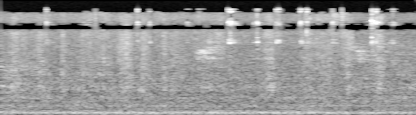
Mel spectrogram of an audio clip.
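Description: Oiled paratha sizzling faintly on a hot tawa, with scattered small crackles of the oil over a steady low hum.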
